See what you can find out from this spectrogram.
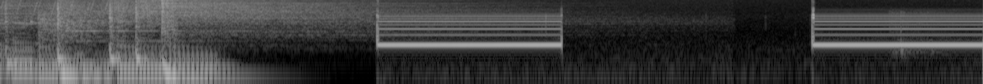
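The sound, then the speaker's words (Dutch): Telephone tone while a call is dialled: two long, steady electronic beeps separated by a silent gap. A brief burst of other sound fades out just before the first beep. “Ik ga Margreet even bellen en jullie horen van ons.”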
